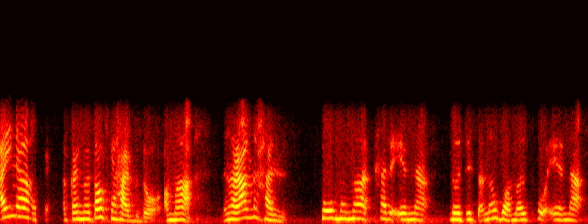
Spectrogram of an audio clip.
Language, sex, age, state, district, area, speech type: Manipuri, female, 18-30, Manipur, Senapati, urban, conversation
